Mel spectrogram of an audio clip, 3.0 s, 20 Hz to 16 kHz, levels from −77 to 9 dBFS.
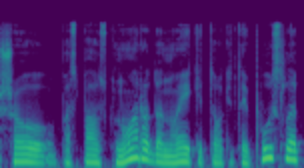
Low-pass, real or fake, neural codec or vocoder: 9.9 kHz; real; none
